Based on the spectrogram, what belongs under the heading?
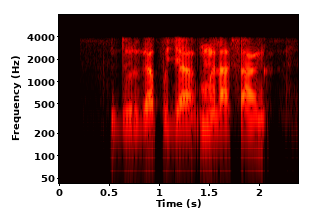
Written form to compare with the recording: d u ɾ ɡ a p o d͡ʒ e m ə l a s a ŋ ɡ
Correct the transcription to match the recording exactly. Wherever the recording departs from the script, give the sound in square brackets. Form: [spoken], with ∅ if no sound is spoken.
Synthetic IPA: d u ɾ ɡ a p [u] d͡ʒ [a] m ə l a s a ŋ ɡ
